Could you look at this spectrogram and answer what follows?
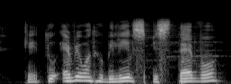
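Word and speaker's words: pisteuō: Now, sometimes they call it pisteo, but this is Kine-Greek. In some pronunciations, the upsilon becomes V or F. Okay, so when it is preceded by alpha, epsilon, or eta.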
